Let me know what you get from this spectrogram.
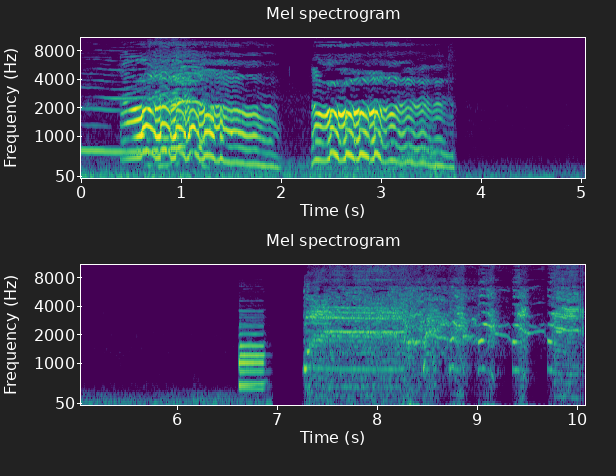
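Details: Domestic cat giving long, wavering, quavering yowls in two drawn-out bursts indoors, followed by silence and then a short tonal burst and mixed noise.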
